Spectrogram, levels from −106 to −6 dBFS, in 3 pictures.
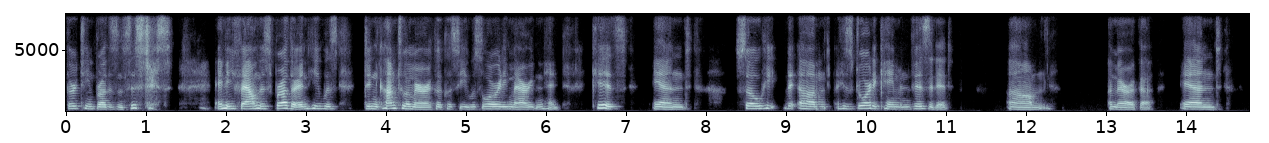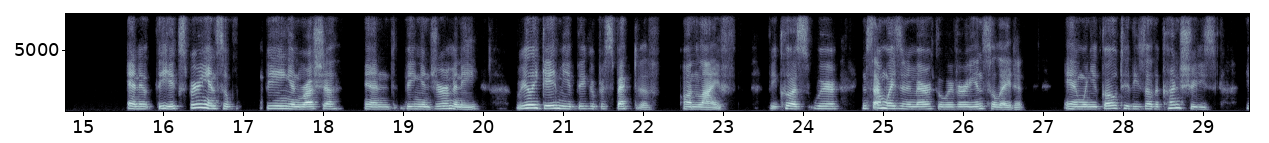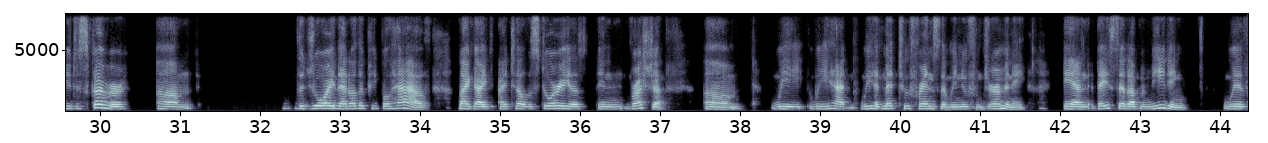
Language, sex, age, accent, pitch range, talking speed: English, female, 50-69, American, 185-225 Hz, 155 wpm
